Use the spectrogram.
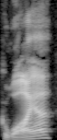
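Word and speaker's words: Gwyer: been built by David, I'm going to say Guire. Does anybody know David? I think that's right. Okay. I could be okay. wrong. Yeah, David's sure surname is spelled, yeah. David's surname is spelled G-W-Y-E-R. So I'm going with Guire.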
